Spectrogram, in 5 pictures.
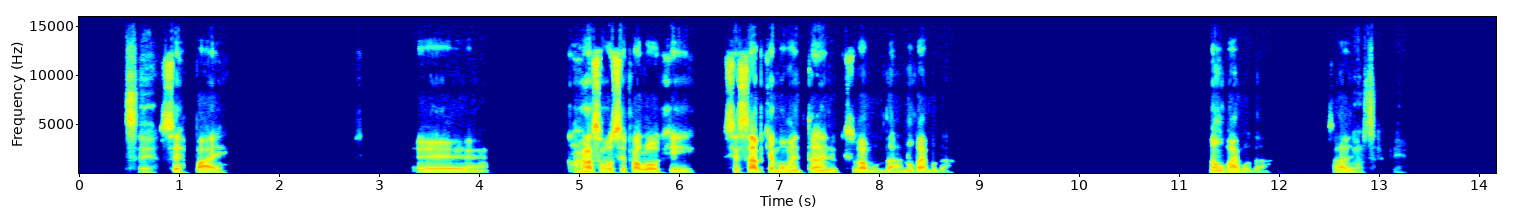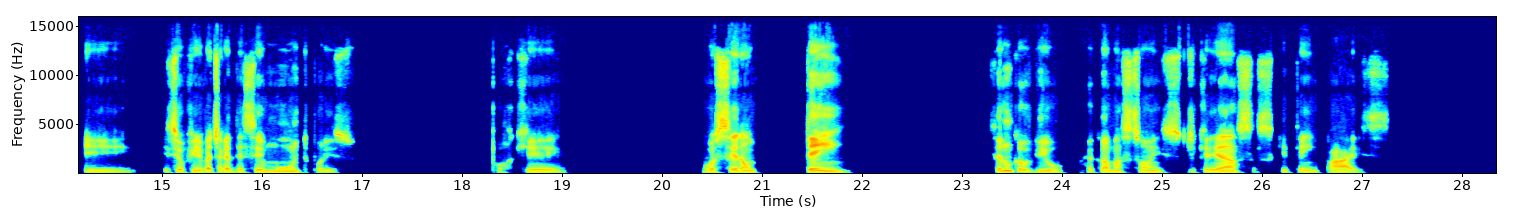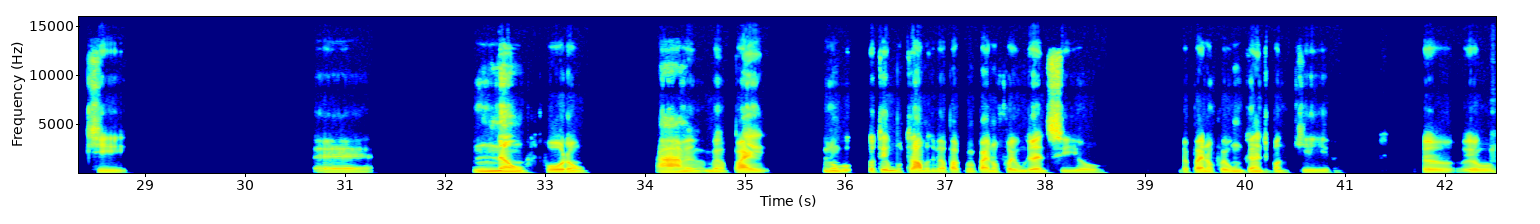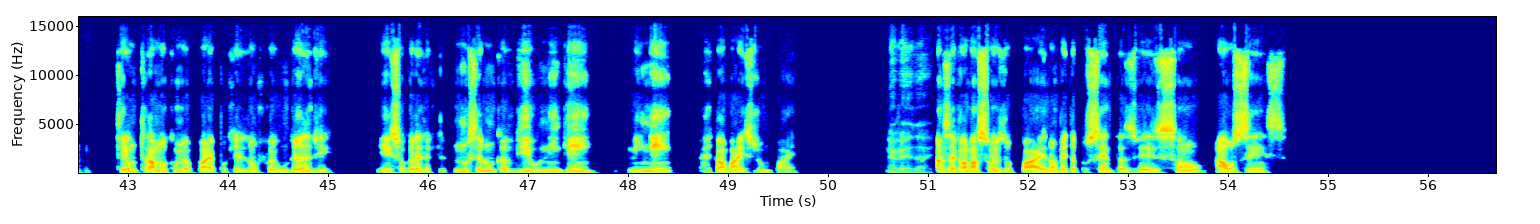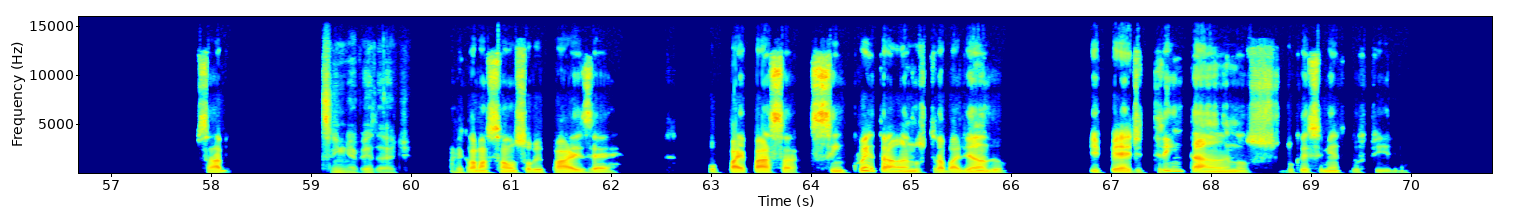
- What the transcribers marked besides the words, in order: laugh
- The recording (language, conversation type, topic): Portuguese, advice, Como posso evitar interrupções durante o trabalho?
